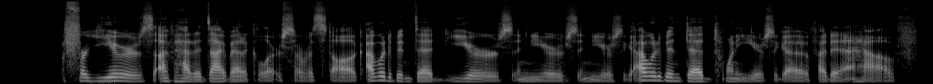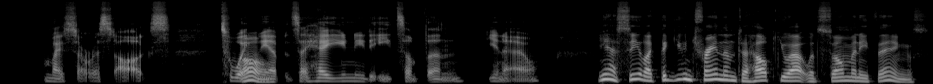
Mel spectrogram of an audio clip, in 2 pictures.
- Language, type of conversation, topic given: English, unstructured, How do meaningful experiences motivate us to support others?
- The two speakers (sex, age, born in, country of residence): female, 55-59, United States, United States; male, 25-29, United States, United States
- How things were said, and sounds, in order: none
